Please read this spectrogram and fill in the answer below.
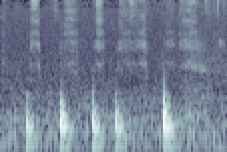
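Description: Marker pen writing on a whiteboard: about five short, faint strokes as the letters are drawn.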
